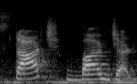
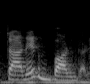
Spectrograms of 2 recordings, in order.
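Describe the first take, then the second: First: It sounds like 'starch barjar' with a j sound. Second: It sounds like 'star-er burger' with a hard g. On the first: It is the actual pronunciation. The speaker calls it right. "এটার উচ্চারণ কিন্তু" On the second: It is a memory aid. The speaker calls it wrong. "এভাবে মনে রাখতাম"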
